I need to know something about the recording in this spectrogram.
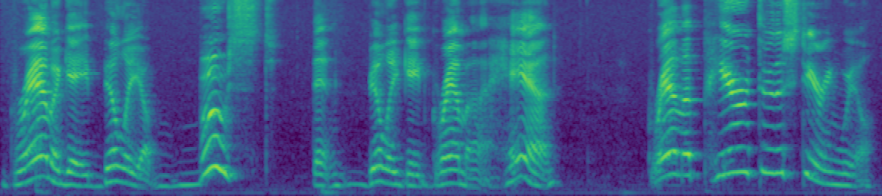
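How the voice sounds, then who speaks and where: A woman's voice: medium pitch, very animated, takes it slowly, a bit bright. An older woman reading a children's story aloud, with asides to her young listeners. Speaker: storybook reader.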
